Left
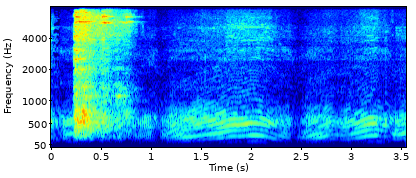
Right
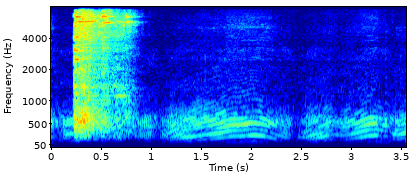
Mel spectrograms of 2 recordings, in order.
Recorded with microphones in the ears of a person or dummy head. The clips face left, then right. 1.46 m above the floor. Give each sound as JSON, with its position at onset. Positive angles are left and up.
{"t": 0.2, "sound": "breaking glass", "side_deg": -15, "distance_m": 1.6}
